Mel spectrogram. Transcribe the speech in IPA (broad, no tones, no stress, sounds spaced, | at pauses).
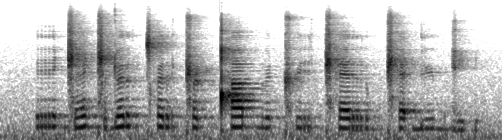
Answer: r e ɡ͡ǁ ɛ ɡ͡ǁ ɛ ɖ ə r ǀʰ œ r ǁ œ ʈ ǃʰ a f b ø ǁʰ y r ǁʰ ɛ r ɾ u b ǁʰ ɛ ʔ ɡ y b ɡ i ʔ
